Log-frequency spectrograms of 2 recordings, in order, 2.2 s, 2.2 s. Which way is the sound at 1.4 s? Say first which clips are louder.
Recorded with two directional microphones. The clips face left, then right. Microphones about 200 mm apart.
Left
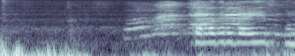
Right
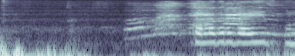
Right 1 dB; 5° left (ahead or behind).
